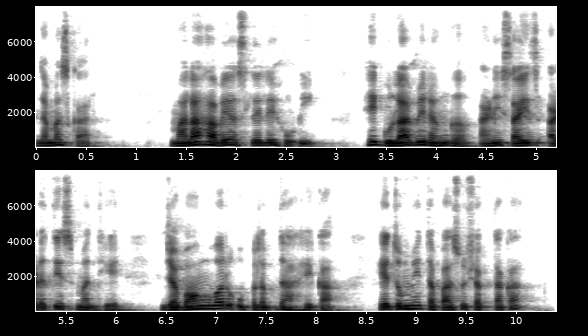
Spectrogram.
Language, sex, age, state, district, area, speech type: Marathi, male, 18-30, Maharashtra, Kolhapur, urban, read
